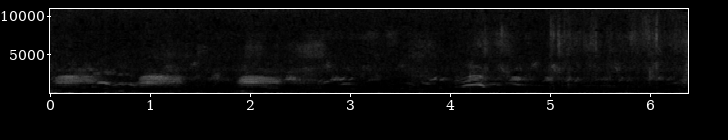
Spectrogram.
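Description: Faint, harsh bird calls, three about a second apart, then a few thin chirps, over a faint low rumble.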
